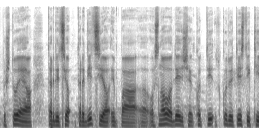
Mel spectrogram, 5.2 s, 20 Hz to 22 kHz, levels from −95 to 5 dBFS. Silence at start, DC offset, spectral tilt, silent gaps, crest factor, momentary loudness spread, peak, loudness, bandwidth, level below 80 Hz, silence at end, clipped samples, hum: 0.05 s; under 0.1%; -5.5 dB/octave; none; 16 dB; 7 LU; -4 dBFS; -20 LUFS; 17.5 kHz; -48 dBFS; 0 s; under 0.1%; none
